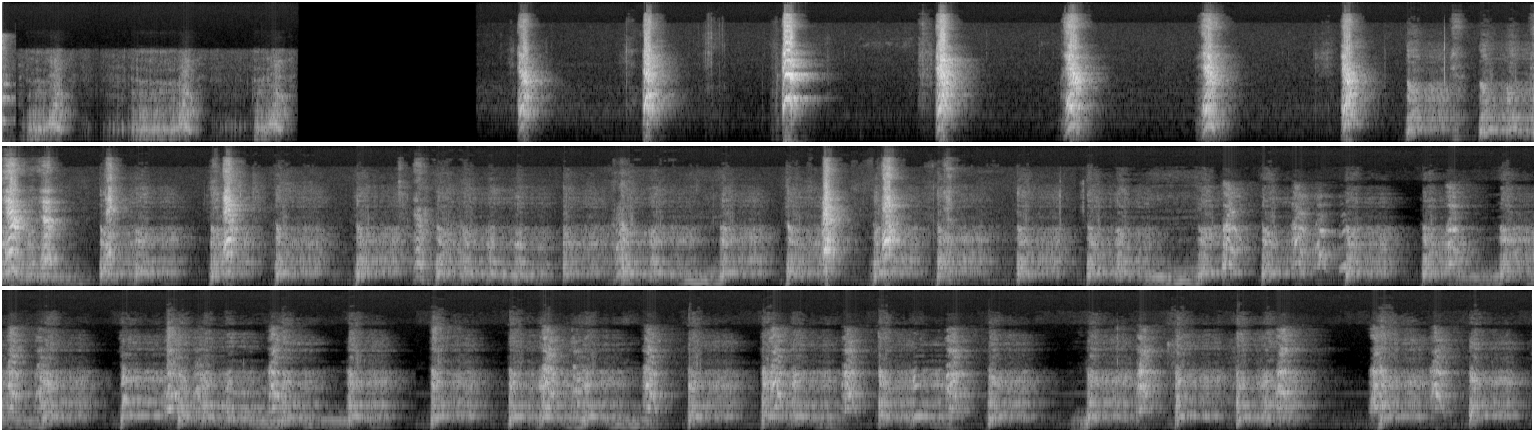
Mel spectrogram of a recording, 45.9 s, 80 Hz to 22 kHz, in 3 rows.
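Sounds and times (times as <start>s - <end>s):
dog barking: 2.6s - 3.0s, 5.1s - 5.6s, 6.4s - 6.8s, 7.8s - 8.3s, 9.3s - 9.8s, 10.6s - 11.1s, 12.0s - 12.4s, 13.4s - 26.7s, 27.3s - 45.9s
overlapping barking: 5.1s - 5.6s, 6.3s - 6.8s, 7.7s - 8.3s, 9.3s - 9.8s, 10.6s - 11.1s, 11.9s - 12.4s, 13.4s - 45.9s.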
